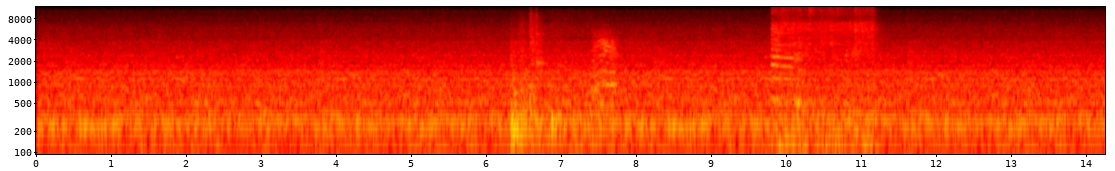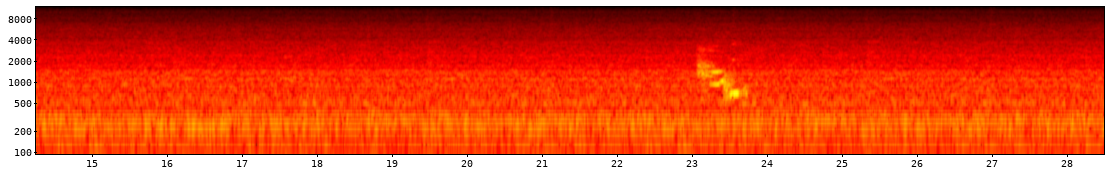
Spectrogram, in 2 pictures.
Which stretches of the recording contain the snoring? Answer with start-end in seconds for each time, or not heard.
not heard.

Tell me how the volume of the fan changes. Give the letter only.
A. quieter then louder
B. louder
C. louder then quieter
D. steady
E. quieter
D.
